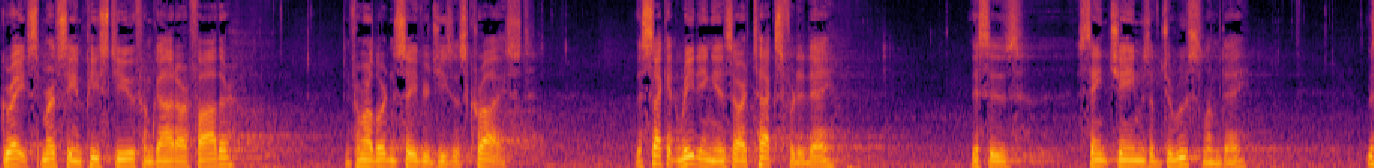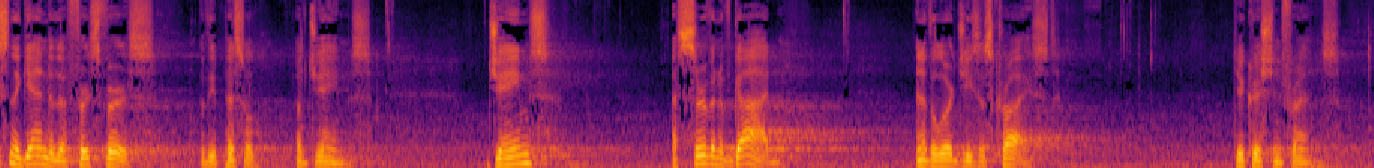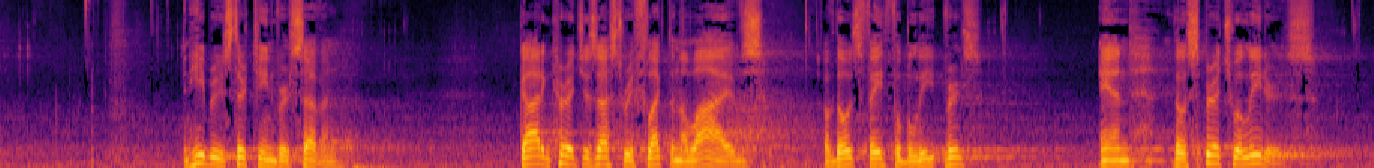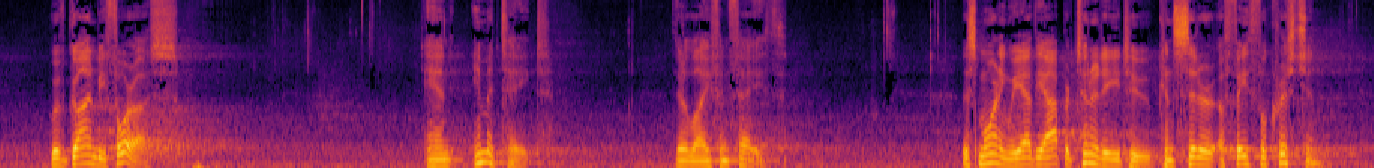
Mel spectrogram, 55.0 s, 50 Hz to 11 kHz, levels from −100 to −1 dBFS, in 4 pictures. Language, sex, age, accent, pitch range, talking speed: English, male, 50-69, American, 105-140 Hz, 110 wpm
